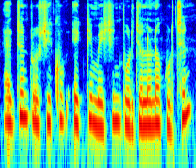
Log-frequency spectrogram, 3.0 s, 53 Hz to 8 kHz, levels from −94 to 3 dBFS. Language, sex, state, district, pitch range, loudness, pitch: Bengali, female, West Bengal, Alipurduar, 195-225 Hz, -14 LUFS, 210 Hz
